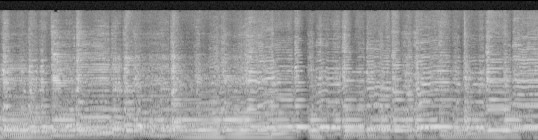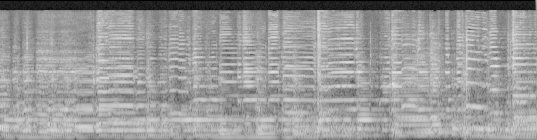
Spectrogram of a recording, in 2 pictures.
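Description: Fiddle and cello playing a tune together live, with long held low notes under the fiddle's melody.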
